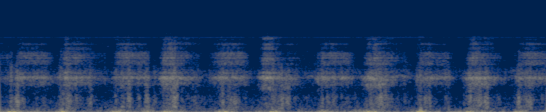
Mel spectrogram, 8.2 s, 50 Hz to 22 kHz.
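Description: Footsteps of a person walking at a steady pace on a dirt trail, a dull thump with a scuff about every 0.8 seconds.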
